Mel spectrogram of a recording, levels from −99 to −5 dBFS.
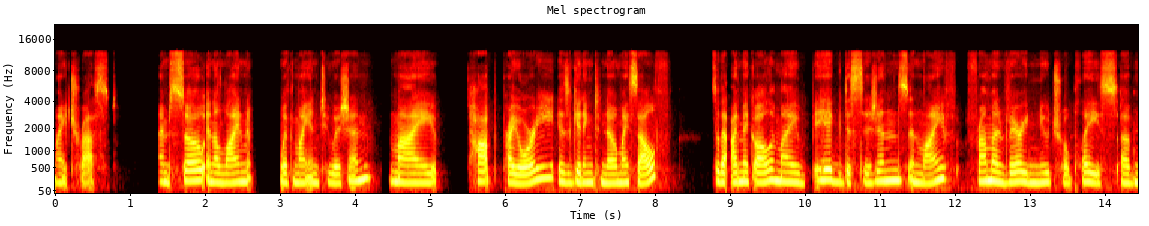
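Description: Call audio freeze, 2.61 to 3.01 s: after "I'm so in alignment", 0.33 s of silence, likely from late packets, then "with my" resumes.

Jitter buffer speed-up, 8.69 to 11.03 s, after "getting to know myself": pitch-period cuts drain an overfull buffer; speech runs 16% faster, same pitch.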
